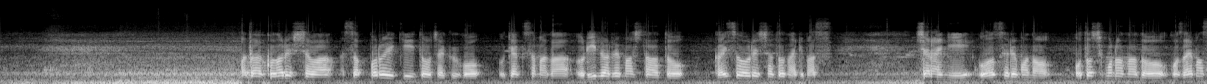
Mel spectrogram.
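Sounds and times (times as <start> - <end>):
train running rumble inside car: 0.0 - 12.0.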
